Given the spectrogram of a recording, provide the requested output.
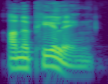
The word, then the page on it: unappealing: British English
